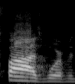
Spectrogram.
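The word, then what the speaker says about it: Falsworth: that is still in the show is Miss phosworth that's how you pronounce her name uh Miss Sonia she's the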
